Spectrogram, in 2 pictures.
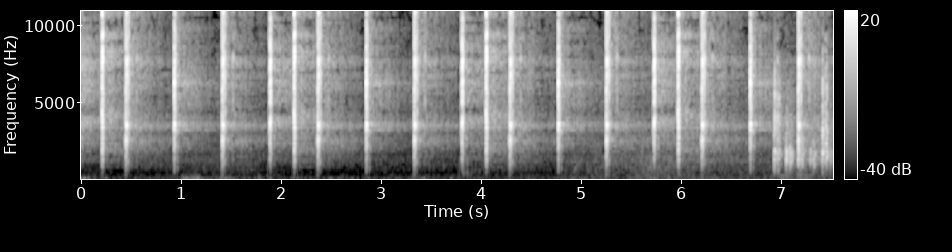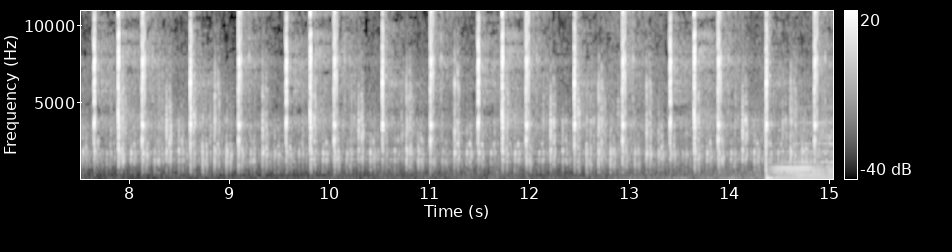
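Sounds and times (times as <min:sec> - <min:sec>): train wheels clicking over rail joints: 0:00.0 - 0:14.6
moving train rattling: 0:06.8 - 0:15.0.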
